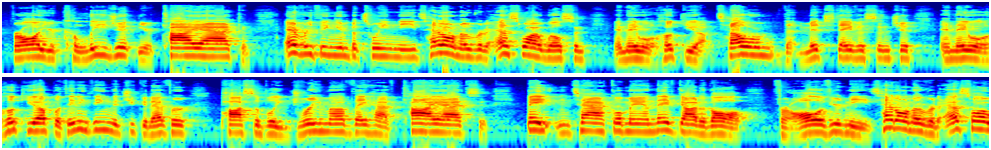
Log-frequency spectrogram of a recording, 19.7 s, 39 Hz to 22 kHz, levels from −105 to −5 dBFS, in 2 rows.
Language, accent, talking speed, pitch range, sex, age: English, American, 205 wpm, 140-170 Hz, male, 30-49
